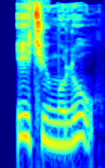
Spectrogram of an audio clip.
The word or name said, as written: etymolog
